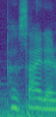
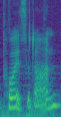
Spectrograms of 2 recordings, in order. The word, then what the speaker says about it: Poseidon: So, there's Poseidon, right? I pronounced it poisoned.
